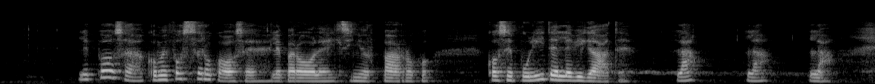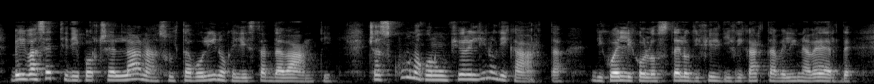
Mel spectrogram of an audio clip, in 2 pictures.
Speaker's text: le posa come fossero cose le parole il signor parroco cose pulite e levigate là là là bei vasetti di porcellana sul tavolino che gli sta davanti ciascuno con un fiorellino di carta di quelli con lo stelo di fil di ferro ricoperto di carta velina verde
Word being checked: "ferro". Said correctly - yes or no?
no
